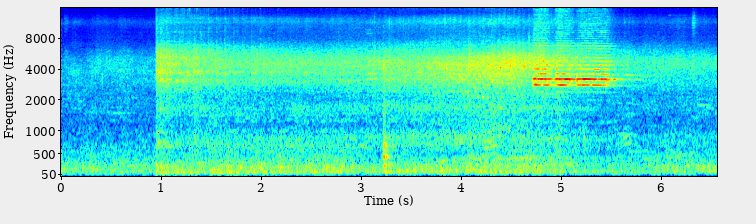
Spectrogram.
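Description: A motor vehicle passes close: its noise starts suddenly about a second in and grows louder, with a short horn toot near the end before it falls away.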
